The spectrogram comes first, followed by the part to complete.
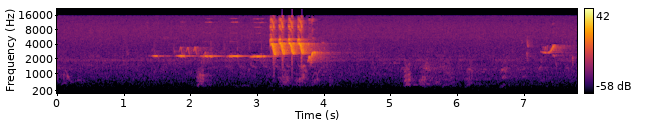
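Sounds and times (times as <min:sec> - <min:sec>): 
common nightingale Luscinia megarhynchos singing whistles and trills: 0:01.4 - 0:04.2, 0:07.0 - 0:07.7.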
